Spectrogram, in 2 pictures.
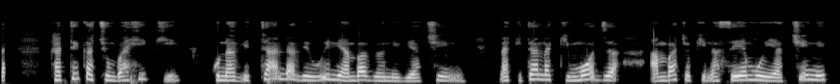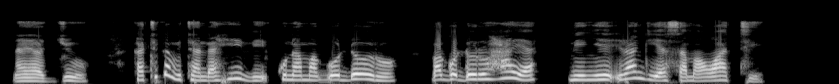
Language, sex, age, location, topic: Swahili, female, 25-35, Nairobi, education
